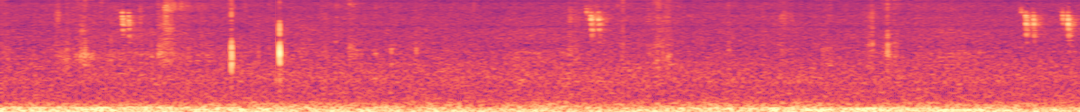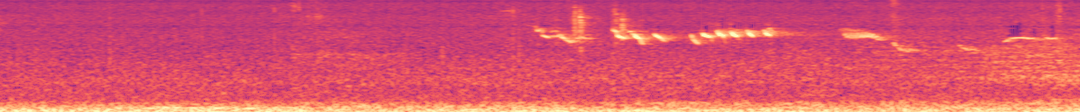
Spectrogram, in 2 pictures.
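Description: A bird calls about two-thirds of the way in, a quick run of high chirping notes lasting about a second and a half. Under it runs a steady low rumble, with a few faint clicks scattered through.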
